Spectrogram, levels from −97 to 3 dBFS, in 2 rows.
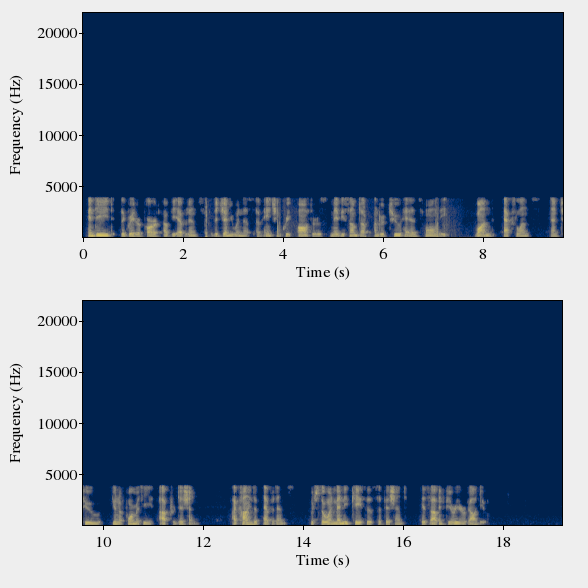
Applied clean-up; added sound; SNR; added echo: none; Fireworks; 18 dB; none.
